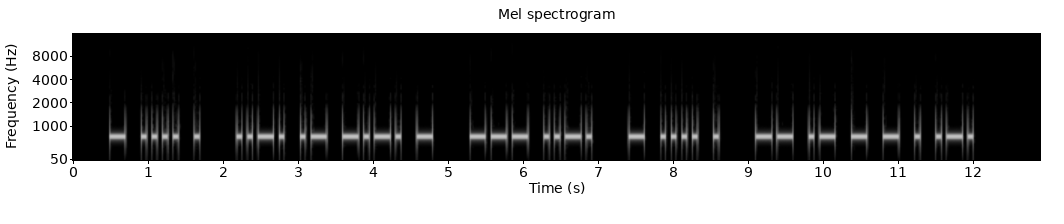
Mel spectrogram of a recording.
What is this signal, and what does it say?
Morse code, heard as a keyed tone, about 17 wpm, 700 Hz. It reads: THE FACT OF THE MATTER
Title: Sets of 5 Words 17wpm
